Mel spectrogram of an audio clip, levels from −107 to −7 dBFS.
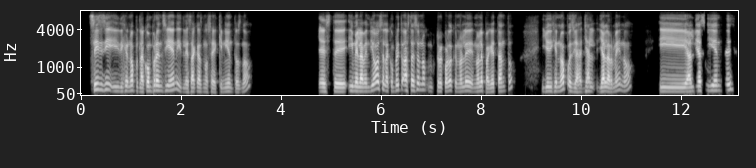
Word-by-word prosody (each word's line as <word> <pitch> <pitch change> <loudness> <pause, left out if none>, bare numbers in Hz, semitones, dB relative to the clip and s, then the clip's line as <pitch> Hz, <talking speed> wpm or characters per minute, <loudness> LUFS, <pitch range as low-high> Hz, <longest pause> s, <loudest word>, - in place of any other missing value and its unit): sí, 210 - +2
sí, 200 - -6
sí, 215 +3 0
y 155 -6 -2
dije, 165 +3 -3
no, 175 +1 +2
pues, 155 - -13
la 130 - +3
compro 165 +5 +2
en 170 -2 -2
100 180 +4 +3
y - - -2
le 130 -1 -4
sacas, 140 0 0
no 130 - -8
sé, 120 - -3
500, 135 -3 -6
¿no? - - -8 1.3
Este, 140 0 +2
y 170 - -3
me 155 -1 +6
la 150 0 +8
vendió, 190 +12 +1
se - - -2
la 165 - +2
compré 165 +4 -4
y - - -6
todo. 185 - +1
Hasta 180 0 +2
eso 215 +4 -2
no, 205 0 -4 0.2
recuerdo 150 +4 -1
que - - -8
no 145 - -4
le 165 -2 0
no 145 +1 -3
le 165 - +3
pagué 135 +3 -1
tanto. 160 - -2 0.5
Y - - -18
yo 155 - +2
dije, 155 0 -1
no, 185 +7 +4
pues, 165 -8 -3
ya 125 0 0
ya 155 0 0
ya 150 0 +5
la 145 -2 +4
armé, 160 +8 -2
¿no? 180 - -9 0.5
Y 140 -1 +1
al 145 +1 +4
día 165 +1 +4
siguiente 175 +2 -3
155 Hz, 245 wpm, -24 LUFS, 140-175 Hz, 1.3 s, la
